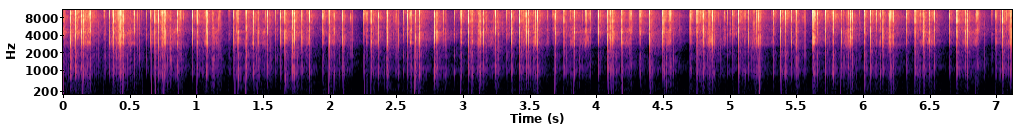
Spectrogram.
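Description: Long nails scratch and tap the green ridged plastic screw cap on a white plastic supplement bottle. The result is a dense run of quick, dry, crackling scratches and clicks, almost entirely bright and high with no low end, each sound cut off almost instantly.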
